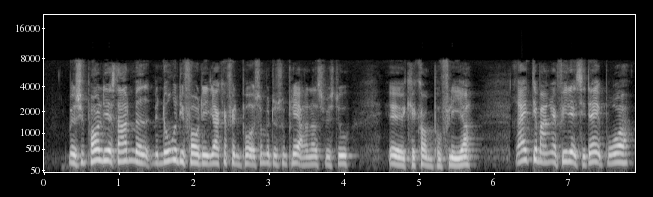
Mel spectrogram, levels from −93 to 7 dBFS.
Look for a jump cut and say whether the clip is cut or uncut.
cut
